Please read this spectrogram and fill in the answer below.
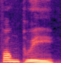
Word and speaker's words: Phong thủy: Feng shui is a Chinese term. Let me see how they pronounce it. We should, Feng Shui. Feng Shui. Feng shui. And in Vietnamese, it sounds like this. Phong thủy.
